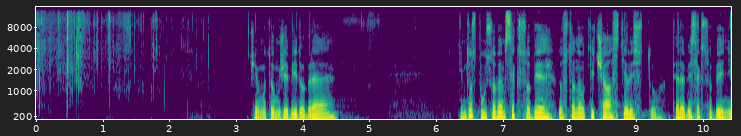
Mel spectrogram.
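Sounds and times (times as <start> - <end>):
sheet of paper being crumpled into a ball: 0.0 - 2.8, 4.8 - 5.2
speech: 3.2 - 4.6, 6.4 - 10.4.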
